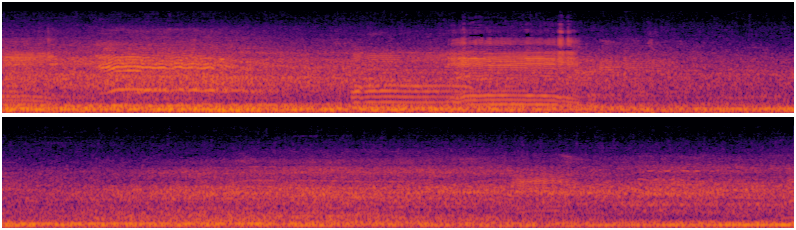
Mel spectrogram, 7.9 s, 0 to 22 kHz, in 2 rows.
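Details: Ewes and lambs in a Hampshire field, recorded on stereo M5 microphones along a hedge away from a road: a couple of short wavering bleats early on, with a faint one later, against continuous low road rumble.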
